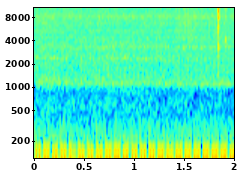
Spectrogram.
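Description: Triumph Bonneville T100 parallel-twin engine running at low speed, a steady low, pulsing note picked up on the bike, with light wind hiss.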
